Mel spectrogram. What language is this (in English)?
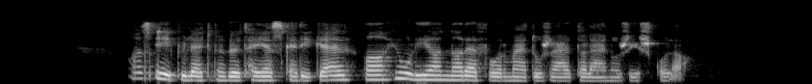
Hungarian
